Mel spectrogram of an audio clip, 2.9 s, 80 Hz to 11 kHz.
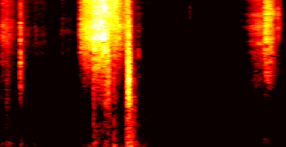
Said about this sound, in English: the noises made by the doors are actually the sound of an A4 piece of paper being removed from an envelope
